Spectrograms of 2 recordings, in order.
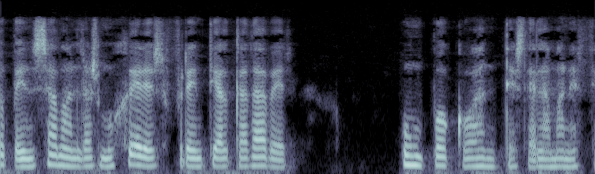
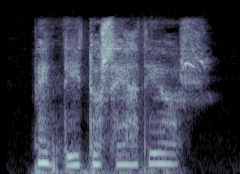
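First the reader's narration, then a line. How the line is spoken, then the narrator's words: Group sighing. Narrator (Spanish): suspiraron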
